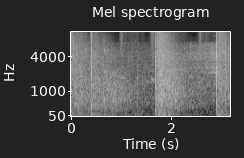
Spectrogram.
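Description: Gunfire in a military simulation video game, several sharp shots spaced irregularly over a continuous noisy battle background.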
